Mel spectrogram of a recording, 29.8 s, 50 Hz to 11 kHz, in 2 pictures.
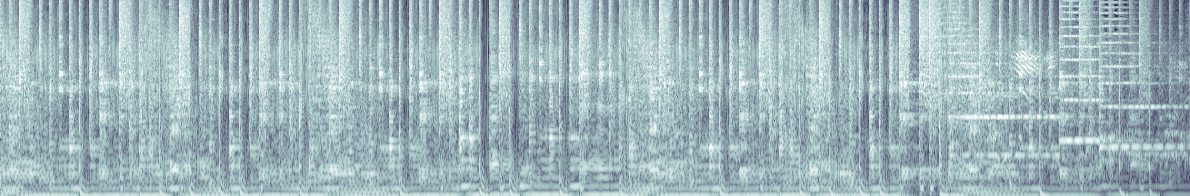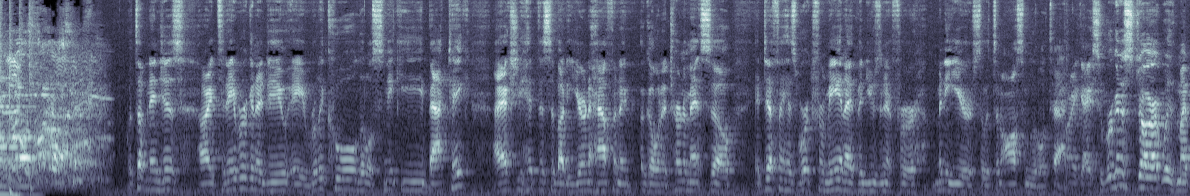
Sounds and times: Dubstep: 0:00.0 - 0:16.2.

